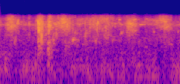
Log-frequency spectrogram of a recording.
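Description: Water splashing and sloshing in a small pool as Pembroke Welsh Corgis move about in it, with a sharper splash about half a second in.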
